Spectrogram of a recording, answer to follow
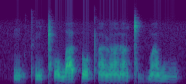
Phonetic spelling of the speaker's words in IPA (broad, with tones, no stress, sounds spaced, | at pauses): n̪ ṳ˨ tʰ ĩ˨ ǁʰ o˨ w a˧ θ o˦˨ t̪ʰ ã˧ ɭ ã˧ ɾ ã˨ ǁ i̤˦ b ã˧ w u˨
